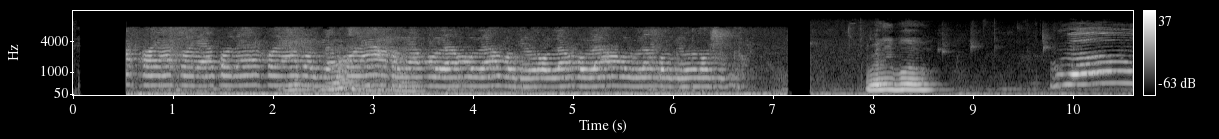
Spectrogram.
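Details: Domestic cat in a compilation of 'talking' cats, holding a long steady wailing meow for several seconds while a person talks over it, then two shorter meows near the end.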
